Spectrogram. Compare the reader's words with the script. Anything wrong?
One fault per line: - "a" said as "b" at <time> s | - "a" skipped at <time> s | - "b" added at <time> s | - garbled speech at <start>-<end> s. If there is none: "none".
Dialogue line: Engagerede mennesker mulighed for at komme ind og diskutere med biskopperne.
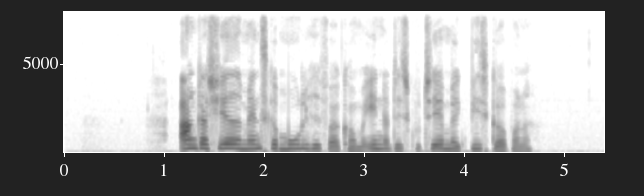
none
